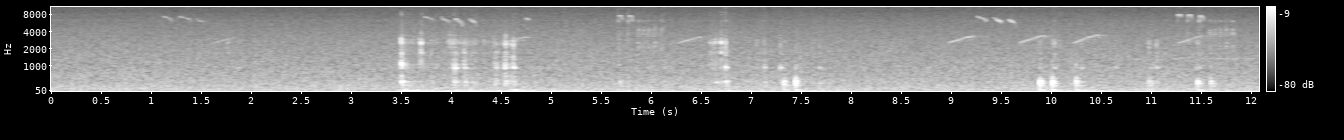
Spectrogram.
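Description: Small garden birds giving faint, short high chirps and quick rising calls on and off, with a few sharp taps and knocks, the loudest sounds, clustered about four seconds in and again around ten seconds.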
